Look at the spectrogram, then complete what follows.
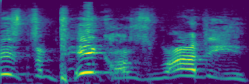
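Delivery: very high, loud, terrible put-on fake Bavarian accent. Retelling calling their dog Mister Pickles, in a terrible fake Bavarian accent. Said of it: "this terrible Bavarian accent the whole".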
